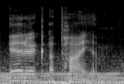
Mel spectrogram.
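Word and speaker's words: ארך אפים: and way more interesting in Hebrew the phrase slow to anger is pronounced Eric apayam or literally long of nose but what does God's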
